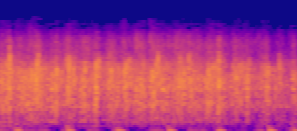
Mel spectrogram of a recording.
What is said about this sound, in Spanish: ¿Cuántos aplausos, por favor?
